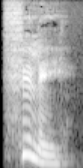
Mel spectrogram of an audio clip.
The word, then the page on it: filly: British English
